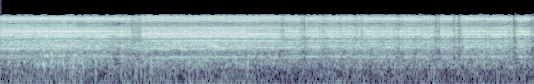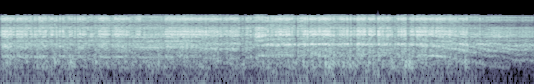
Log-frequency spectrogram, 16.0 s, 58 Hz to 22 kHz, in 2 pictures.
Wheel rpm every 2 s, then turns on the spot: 100, 100, 100, 100, 100, 100, 120, 80.
none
